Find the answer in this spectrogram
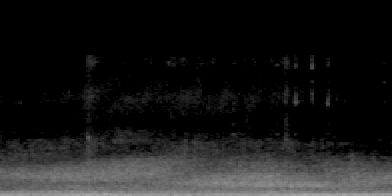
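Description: A car driving past on the road: a steady rush of engine and tyre noise that swells toward the end.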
